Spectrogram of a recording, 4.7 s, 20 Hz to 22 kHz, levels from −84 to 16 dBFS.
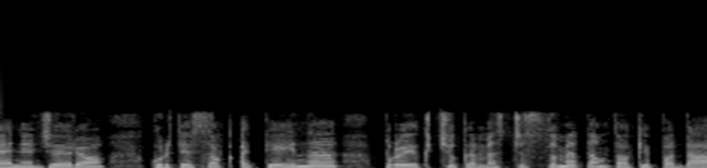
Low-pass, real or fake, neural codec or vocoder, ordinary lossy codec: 7.2 kHz; fake; codec, 16 kHz, 8 kbps, FreqCodec, larger model; AAC, 48 kbps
